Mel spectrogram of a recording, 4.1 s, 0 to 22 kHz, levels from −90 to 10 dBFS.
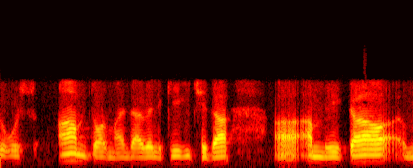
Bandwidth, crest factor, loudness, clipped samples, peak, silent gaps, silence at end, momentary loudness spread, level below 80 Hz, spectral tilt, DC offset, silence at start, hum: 3.8 kHz; 20 dB; -22 LUFS; under 0.1%; -4 dBFS; none; 0 s; 14 LU; -74 dBFS; -10 dB/octave; under 0.1%; 0 s; none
